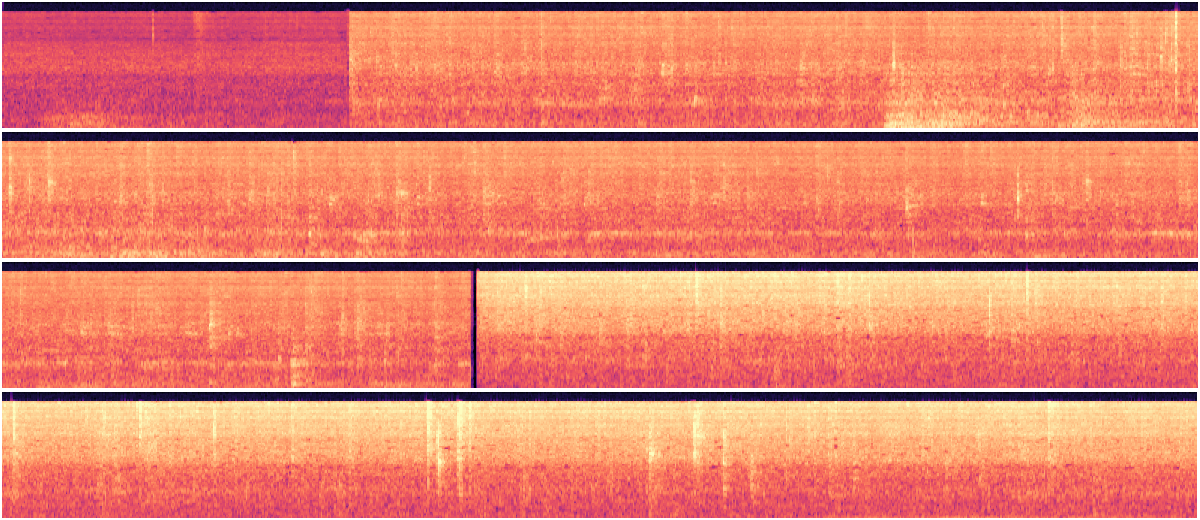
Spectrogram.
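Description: Heavy rain and hail falling in a thunderstorm, with a loud thunderclap about six seconds in that rumbles away over several seconds. In the later part the downpour is a brighter hiss with many small ticks of hailstones hitting.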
